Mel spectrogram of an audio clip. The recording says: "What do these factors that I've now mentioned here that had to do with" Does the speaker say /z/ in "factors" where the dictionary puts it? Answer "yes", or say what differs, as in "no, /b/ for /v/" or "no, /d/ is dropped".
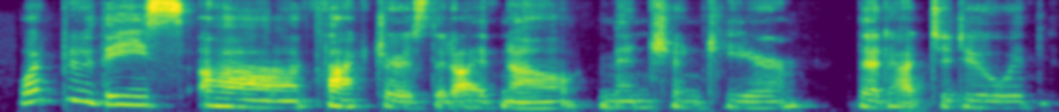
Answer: yes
